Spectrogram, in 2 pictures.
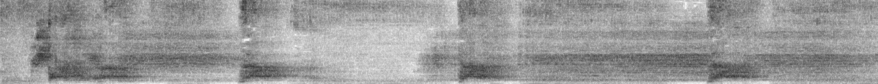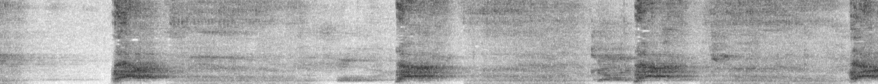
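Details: Pet French Bulldog Apple barking in play at an interactive Yoda toy: short, raspy yaps come in uneven bursts with low rumbling between them, and faint music plays in the background.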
